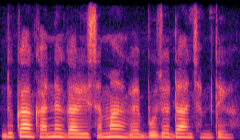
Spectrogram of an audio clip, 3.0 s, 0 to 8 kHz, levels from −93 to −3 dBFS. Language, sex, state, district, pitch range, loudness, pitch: Wancho, female, Arunachal Pradesh, Longding, 180-215 Hz, -19 LUFS, 205 Hz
